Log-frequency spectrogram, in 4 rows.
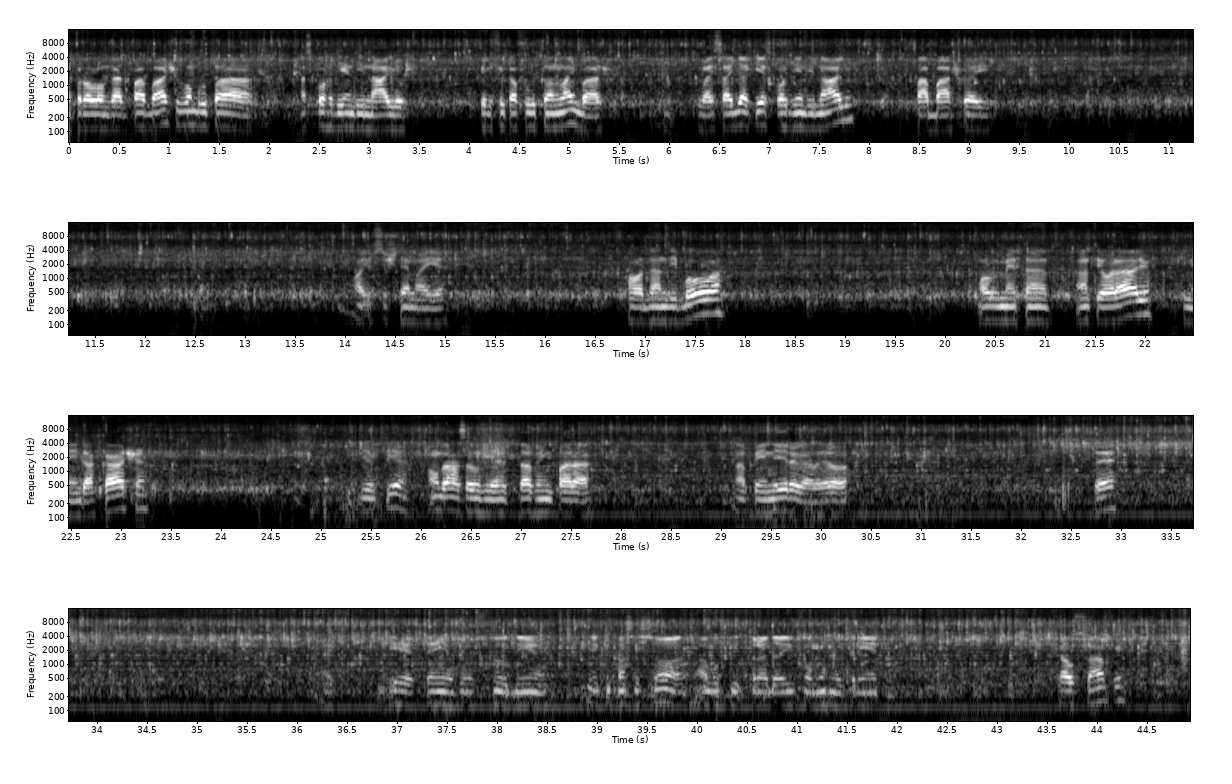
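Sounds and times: water rushing in fish tank: 0.0 - 44.9.

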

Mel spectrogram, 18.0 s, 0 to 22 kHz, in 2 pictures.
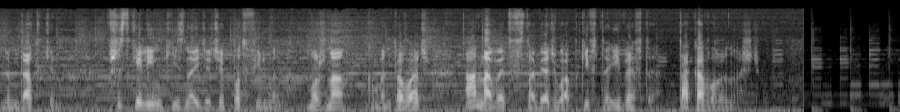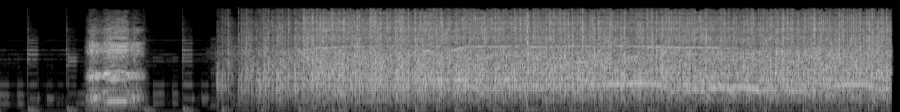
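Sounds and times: short loud vocal sound: 9.9 - 10.5
crowd applause and cheers: 11.2 - 18.0.

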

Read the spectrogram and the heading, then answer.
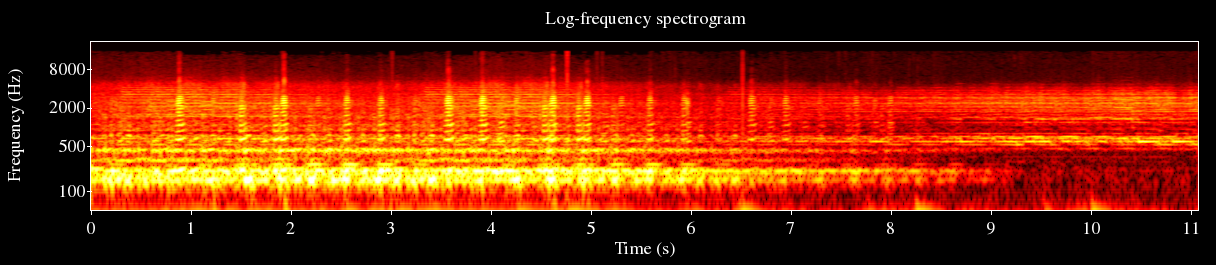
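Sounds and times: low synthesizer drones: 0.0 - 9.3.

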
